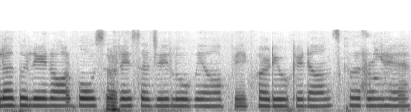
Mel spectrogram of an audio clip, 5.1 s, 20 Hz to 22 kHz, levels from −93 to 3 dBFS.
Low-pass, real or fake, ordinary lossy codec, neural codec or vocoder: 7.2 kHz; fake; none; codec, 16 kHz, 2 kbps, X-Codec, WavLM features, trained on Multilingual LibriSpeech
